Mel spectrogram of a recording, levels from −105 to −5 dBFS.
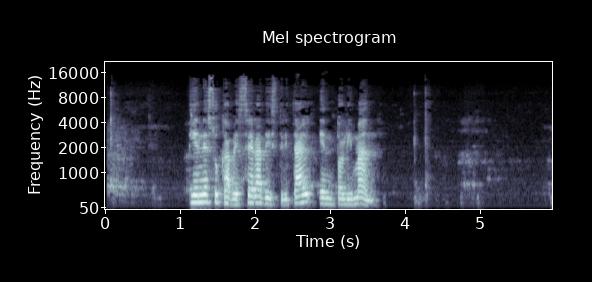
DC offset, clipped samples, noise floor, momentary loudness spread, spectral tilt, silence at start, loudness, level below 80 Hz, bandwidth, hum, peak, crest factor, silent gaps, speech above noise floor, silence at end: under 0.1%; under 0.1%; -68 dBFS; 8 LU; -5 dB/octave; 0.05 s; -18 LUFS; -68 dBFS; 14.5 kHz; none; -2 dBFS; 20 dB; none; 50 dB; 2.35 s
